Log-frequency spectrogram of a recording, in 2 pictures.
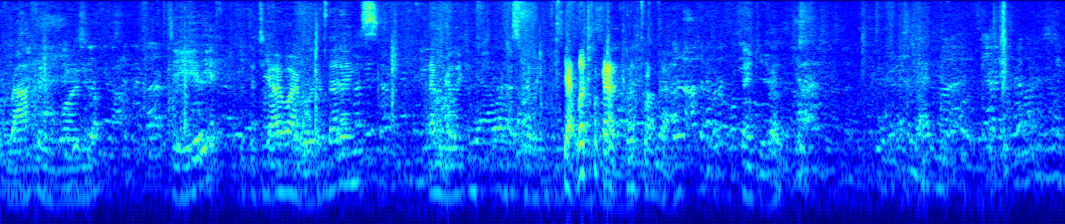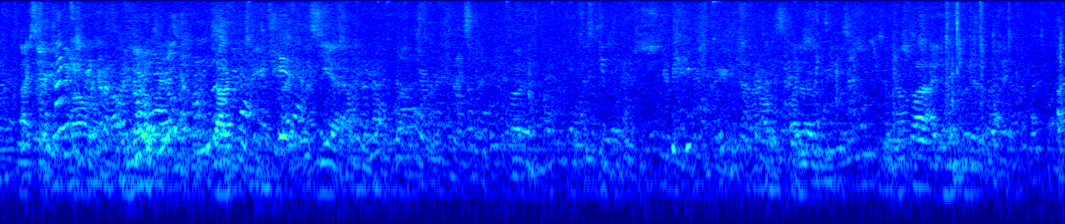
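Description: A young man talks quietly in a large, echoing hall.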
